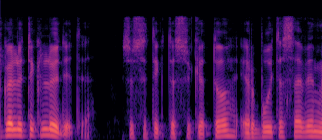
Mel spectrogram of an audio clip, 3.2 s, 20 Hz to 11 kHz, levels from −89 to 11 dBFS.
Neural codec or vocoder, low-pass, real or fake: codec, 16 kHz, 4.8 kbps, FACodec; 7.2 kHz; fake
